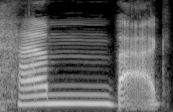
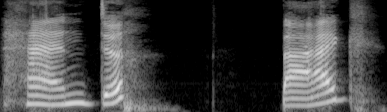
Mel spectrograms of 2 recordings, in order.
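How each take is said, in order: First: A bilabial sound comes before the b. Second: An alveolar d comes before the b. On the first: "you're already in the bilabial position" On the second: "you need to move from an alveolar position, that's the ridge behind your teeth, for d, to b"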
